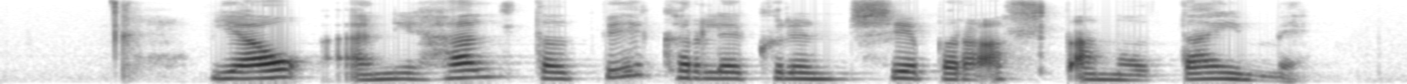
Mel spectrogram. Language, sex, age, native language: Icelandic, female, 40-49, Icelandic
